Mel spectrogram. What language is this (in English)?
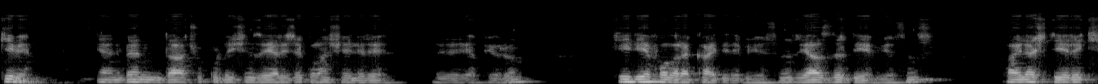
Turkish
